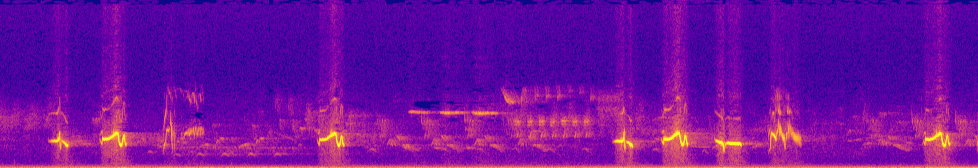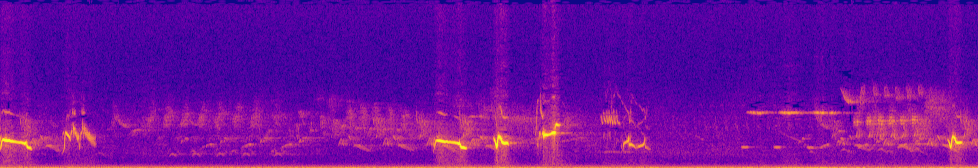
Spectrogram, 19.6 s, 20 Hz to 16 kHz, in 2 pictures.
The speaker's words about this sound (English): Their nests hang down 10 feet or more from high branches like long bags. Many families of orioles may live in the same nest. Now we are listening to the oriole.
